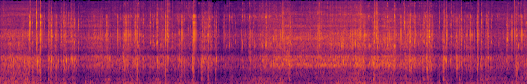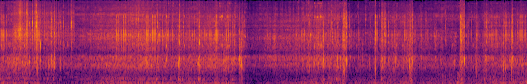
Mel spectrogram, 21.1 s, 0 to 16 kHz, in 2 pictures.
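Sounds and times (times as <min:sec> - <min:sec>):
bike knocking and rattling: 0:00.0 - 0:21.0
tyres rumbling on dirt: 0:00.0 - 0:21.0
wind on microphone: 0:00.0 - 0:21.0.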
